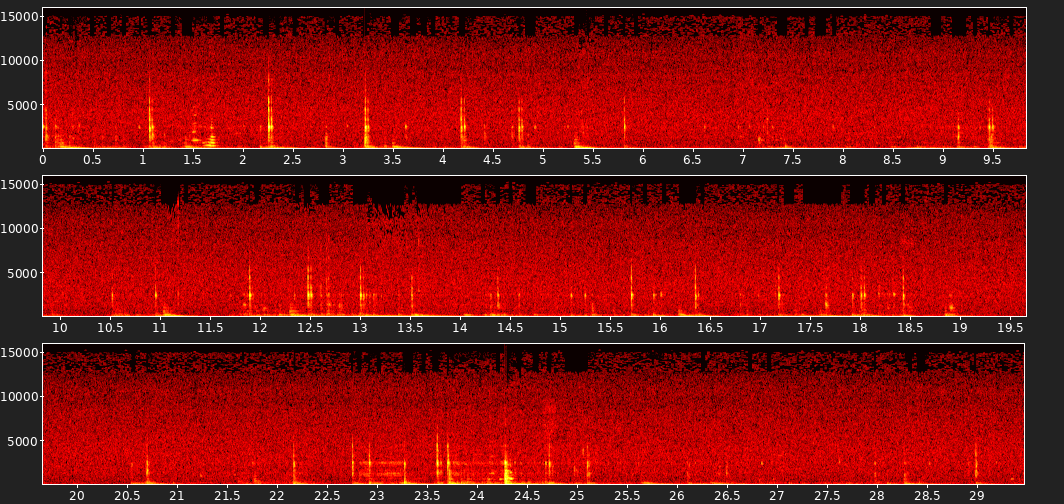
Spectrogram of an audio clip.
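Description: Small wooden sailboat under way: water swishing along the hull with an uneven low rumble that swells and fades, and scattered clicks and knocks from the boat's fittings and rigging.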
